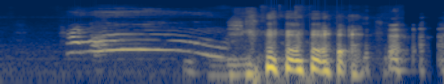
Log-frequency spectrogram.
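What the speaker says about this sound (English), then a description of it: "just listen to him sing" A dog howls in a long rising and falling tone, followed by choppy yowling bursts of singing-like vocalizing, close and fairly loud, with no talking over it.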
